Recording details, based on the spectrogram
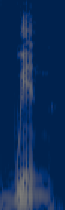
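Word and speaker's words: Nguyen: know I am know it's win that's how you say yeah really okay so it's Derrick win in GUI en yes which I should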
